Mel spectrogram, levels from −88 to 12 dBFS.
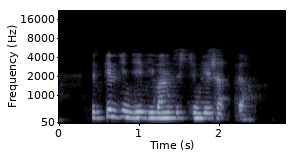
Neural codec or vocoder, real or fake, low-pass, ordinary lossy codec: autoencoder, 48 kHz, 32 numbers a frame, DAC-VAE, trained on Japanese speech; fake; 5.4 kHz; AAC, 24 kbps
